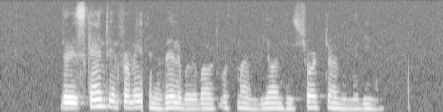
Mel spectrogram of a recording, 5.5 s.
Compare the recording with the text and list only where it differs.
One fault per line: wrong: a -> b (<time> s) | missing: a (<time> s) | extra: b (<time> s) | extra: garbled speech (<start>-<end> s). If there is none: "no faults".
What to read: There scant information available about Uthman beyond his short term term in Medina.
extra: is (0.9 s)
missing: term (4.3 s)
